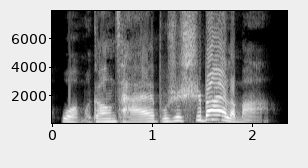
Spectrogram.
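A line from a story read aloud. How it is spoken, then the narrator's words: Disappointed sigh. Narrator (Chinese): 杨永乐失望地叹了口气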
